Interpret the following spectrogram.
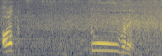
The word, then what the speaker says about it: octubre: October, octubre. Remember the pronunciation, the O is always O.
